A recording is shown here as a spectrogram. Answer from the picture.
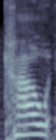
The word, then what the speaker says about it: Khao: And please note that cow is spelled K-H-A-O.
